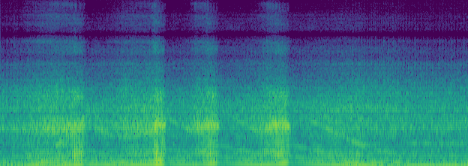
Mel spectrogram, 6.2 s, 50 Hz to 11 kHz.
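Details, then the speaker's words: Mercedes 190SL on freshly rebuilt matched Solex carburetors #62468/62474 with new throttle shafts, bushings, plates, sleeves and gaskets: quick blips rise crisply and drop cleanly back to idle with no hesitation; good pickup, healthy. "back to idle these are nice and tight and great carburetors great pickup I think you'll be very pleased with these carburetors"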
